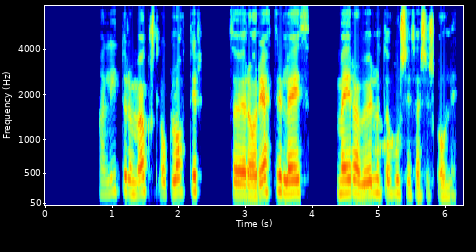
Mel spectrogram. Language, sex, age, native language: Icelandic, female, 40-49, Icelandic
